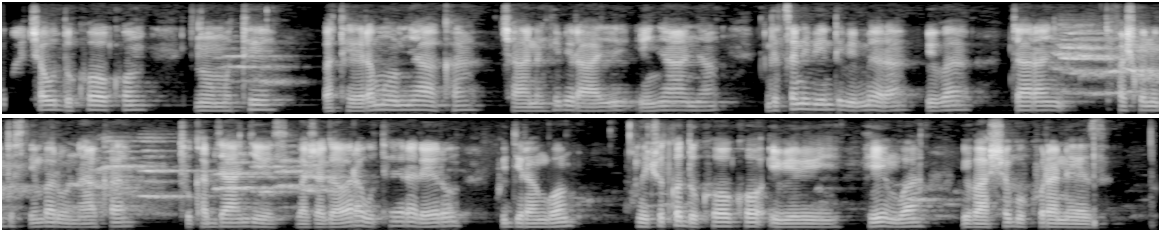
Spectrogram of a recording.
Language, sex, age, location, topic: Kinyarwanda, male, 25-35, Musanze, agriculture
